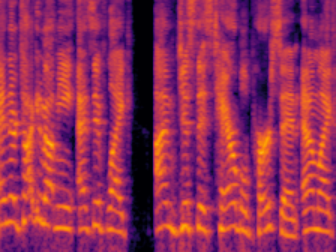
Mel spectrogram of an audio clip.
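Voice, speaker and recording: A man's high, raised and projected voice, bright, sharp and energetic, at a moderate pace with very even loudness. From Oklahoma. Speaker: reality TV contestant. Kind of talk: podcast interview. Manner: energetic, excitable.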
